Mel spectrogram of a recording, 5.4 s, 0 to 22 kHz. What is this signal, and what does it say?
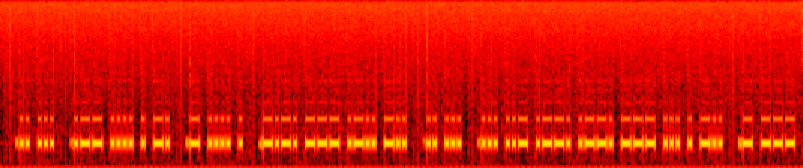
Morse code, heard as a keyed tone, about 60 wpm, 600 Hz. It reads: IS WHEN THE COLD IS SUPPOSED TO
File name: archived / CRSnet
